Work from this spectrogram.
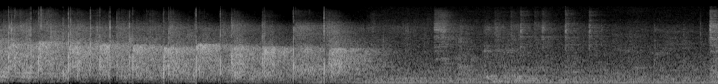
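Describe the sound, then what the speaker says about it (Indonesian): An audience applauds at a lecture wrap-up, sustained dense clapping that is loud at first, then thins and fades into scattered claps. "Sekali lagi tepuk tangan untuk kita semua"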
